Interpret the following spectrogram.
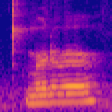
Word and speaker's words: murderer: uh another challenging one I would just break this down syllable by syllable so first syllable M second syllable dur last syllable ER so work on murder murder first this D is going to be a light flap so keep it light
